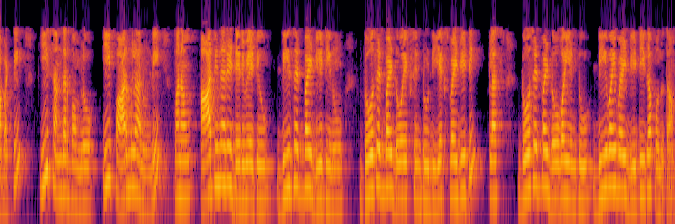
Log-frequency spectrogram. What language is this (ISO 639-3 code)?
tel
